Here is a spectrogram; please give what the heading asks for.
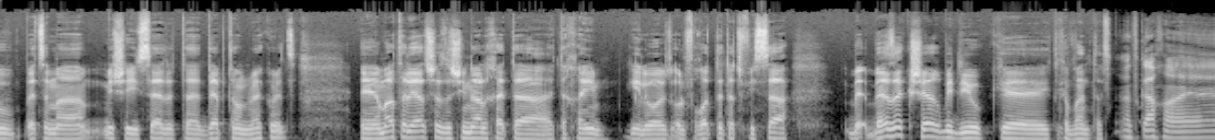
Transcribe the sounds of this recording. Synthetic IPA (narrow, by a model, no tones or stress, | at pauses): ubeʔet͡se̞mamʔiʃeisedetʰadeptownʁekoʁdz | eamaʁt̪aliazʃezeʃinaleχaetaetaχaimkiiːluo̰lfaχo̞tetat̪fisa | bḛbeezeːkʃe̞ʁbidjukeitkʰavantaazkaχa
